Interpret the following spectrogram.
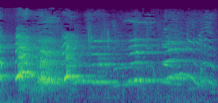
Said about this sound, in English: the dogs in the fenced off pen, the ones making all that noise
